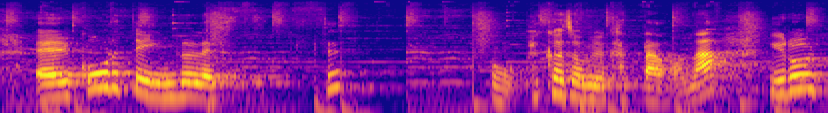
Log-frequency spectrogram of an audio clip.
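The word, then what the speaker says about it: El Corte Inglés: 예를 들어 제가 뭐 피렌체에 더모를 갔다거나 또는 스페인 바르셀로나에 있는 엘 꼬르테 잉글레제, 이건 이탈리아 발음입니다. 엘 꼬르테 잉글레스 백화점을 갔다거나 이럴 때 거기서 물건을 구입하면서 저 텍스 리펀드 받을 거예요 라고 꼭 직원에게 말씀을 해주셔야 해요.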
